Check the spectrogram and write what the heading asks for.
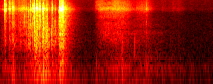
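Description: A brief rustling noise, then a fainter one about a second in.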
